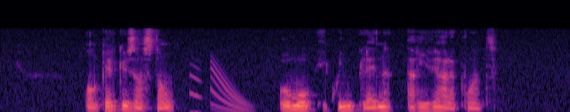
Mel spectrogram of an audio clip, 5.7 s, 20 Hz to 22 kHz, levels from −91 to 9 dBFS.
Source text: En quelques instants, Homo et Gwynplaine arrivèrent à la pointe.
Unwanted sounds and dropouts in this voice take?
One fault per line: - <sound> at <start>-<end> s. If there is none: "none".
- chirp at 1.9-2.6 s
